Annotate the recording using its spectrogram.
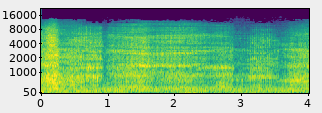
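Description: Anime battle sound effects: a sharp hit at the start, then a sustained, noisy roar from a giant summoned creature.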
